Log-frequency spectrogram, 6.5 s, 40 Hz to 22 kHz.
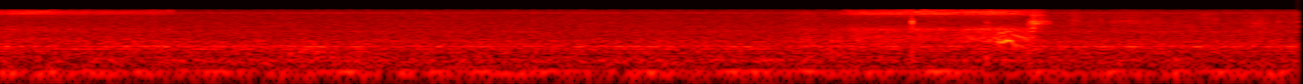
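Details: A pet Chihuahua only 20 cm tall, asleep with its tongue out and twitching slightly, gives hoarse snoring breaths: a hiss at the start and another around the four-to-five-second mark over a low constant background drone.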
